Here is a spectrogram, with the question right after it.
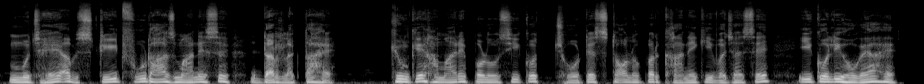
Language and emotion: Urdu, fearful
